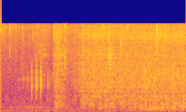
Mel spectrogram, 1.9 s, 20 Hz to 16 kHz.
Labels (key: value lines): label: biophony
recorder: SoundTrap 500

label: anthrophony, boat engine
recorder: SoundTrap 500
